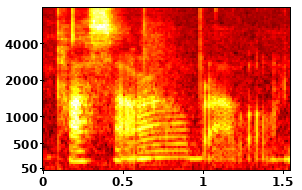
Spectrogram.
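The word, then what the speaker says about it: Pássaro Bravo: Pasaravo Bravo. – Pasaro Bravo. You added six syllables to that first sentence.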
